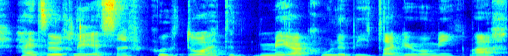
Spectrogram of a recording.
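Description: Fast-ish and flat, a woman speaks in a monotone at a fairly high pitch and a fairly quick pace. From Appenzell Ausserrhoden, eastern Switzerland. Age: 20s. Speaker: comedian. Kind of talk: casual chat.

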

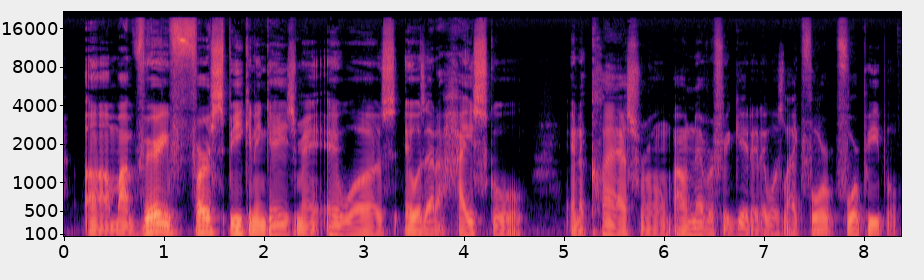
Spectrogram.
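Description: A man with a fairly low voice speaks at a moderate pace and fairly even intonation, recorded very cleanly against a silent background. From US Midwest, east side Detroit. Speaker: motivational speaker and fitness educator. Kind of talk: interview, personal story.

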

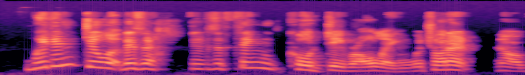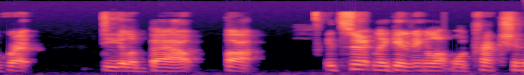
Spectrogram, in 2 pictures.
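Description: A woman's medium-pitched voice with an Australian accent, lively intonation and a quiet background. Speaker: podcast guest, musical theatre actor.

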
